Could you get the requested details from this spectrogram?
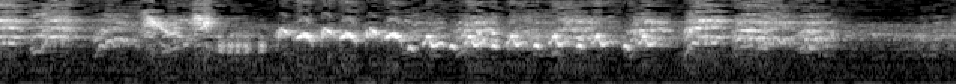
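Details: House wren delivering a fast, bubbly, jumbled song of high twittering notes, tumbling and warbling for nearly three seconds before trailing off.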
